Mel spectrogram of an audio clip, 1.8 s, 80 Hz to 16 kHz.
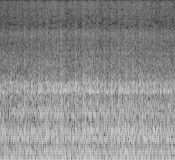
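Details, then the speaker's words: Suzuki Burgman 400 after the 3-pad to 5-pad clutch upgrade: a steady, even engine hum with no rattle or ringing from the clutch; much quieter, normal running. "Yeah, it's just a game changer. Game changer. So much quieter. Oh my gosh, does that function so much better."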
